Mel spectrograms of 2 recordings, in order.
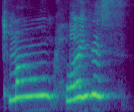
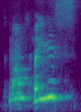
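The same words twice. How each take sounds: First: Higher, slower mock taunt; high, slow teasing call; drawn-out taunt. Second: High mock taunt; high put-on taunting voice. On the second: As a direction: goad him in a high silly voice.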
